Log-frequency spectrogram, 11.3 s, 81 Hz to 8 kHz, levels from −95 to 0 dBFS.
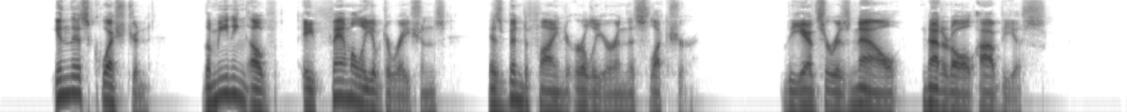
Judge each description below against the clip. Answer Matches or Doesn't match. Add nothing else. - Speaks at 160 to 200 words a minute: Doesn't match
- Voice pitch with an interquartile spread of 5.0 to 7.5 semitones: Matches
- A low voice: Matches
